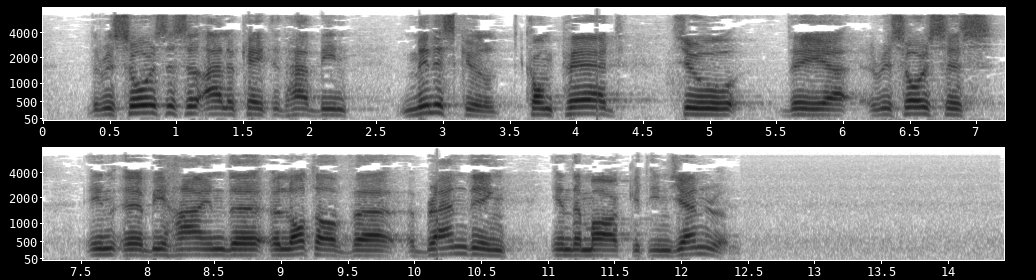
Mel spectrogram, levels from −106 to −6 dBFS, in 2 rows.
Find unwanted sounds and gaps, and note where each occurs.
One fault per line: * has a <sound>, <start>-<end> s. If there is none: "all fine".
all fine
